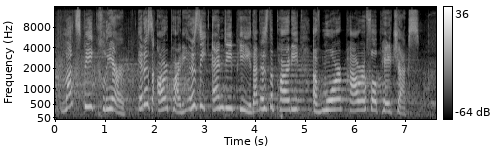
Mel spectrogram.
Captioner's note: applause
